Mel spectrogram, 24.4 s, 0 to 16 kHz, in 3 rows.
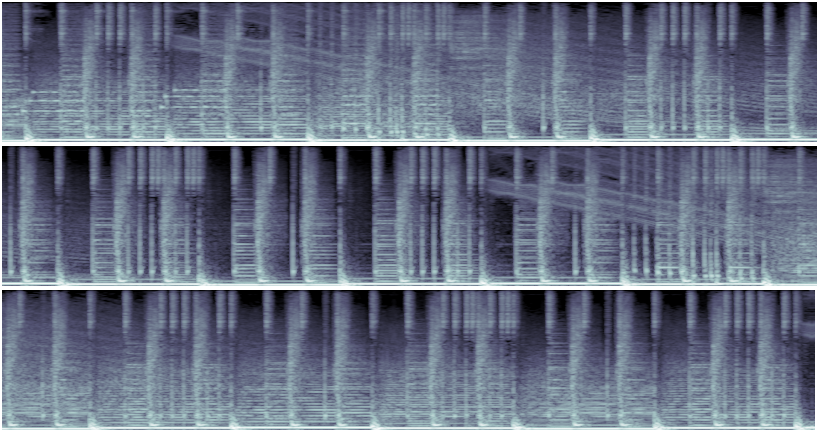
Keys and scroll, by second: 6.0-7.5 typing, 7.9 Escape, 10.6 Escape, 11.4 Escape, 16.7 Escape, 18.9 Escape, 19.1 Escape, 19.2 Escape, 19.2 Escape, 22.2 Escape, 23.7 Escape, 23.8 Escape.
